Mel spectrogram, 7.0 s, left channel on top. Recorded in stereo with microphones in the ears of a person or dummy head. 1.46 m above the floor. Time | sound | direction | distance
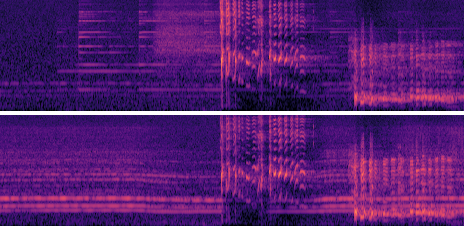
3.3 | laughter | 35° left (ahead or behind) | 0.8 m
